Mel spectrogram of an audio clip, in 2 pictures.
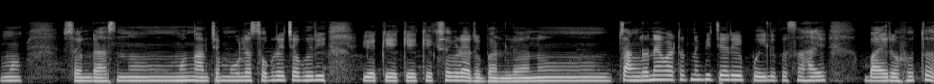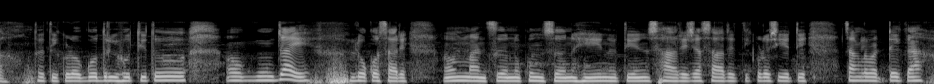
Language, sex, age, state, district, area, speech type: Marathi, female, 30-45, Maharashtra, Wardha, rural, spontaneous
